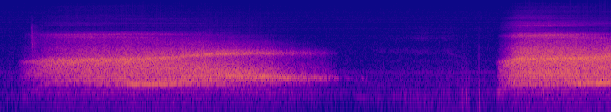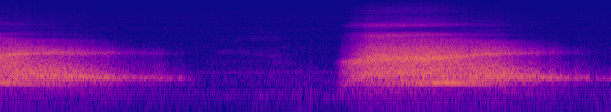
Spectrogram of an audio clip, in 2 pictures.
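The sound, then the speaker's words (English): Three long, breathy whooshes from a wind whistle, each swelling and fading over several seconds with a hollow, airy tone, separated by short pauses of near silence. “the wind whistle would bring her back into her body. So I'll just play it now”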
